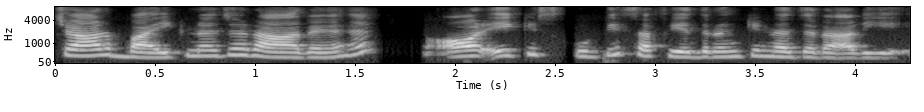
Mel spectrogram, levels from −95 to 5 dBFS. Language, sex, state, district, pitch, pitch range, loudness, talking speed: Hindi, female, Uttar Pradesh, Lalitpur, 265 Hz, 240-315 Hz, -20 LUFS, 240 wpm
